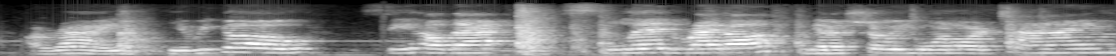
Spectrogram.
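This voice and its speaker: Amid audible room echo and music in the background, a woman speaks fairly slowly in a high voice with fairly even intonation. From Brazil, Salvador (Bahia). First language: Portuguese. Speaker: home cook. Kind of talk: cooking demonstration. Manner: casual, instructive.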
